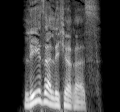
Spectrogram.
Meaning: strong/mixed nominative/accusative neuter singular comparative degree of leserlich
- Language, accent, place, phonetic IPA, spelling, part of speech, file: German, Germany, Berlin, [ˈleːzɐlɪçəʁəs], leserlicheres, adjective, De-leserlicheres.ogg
